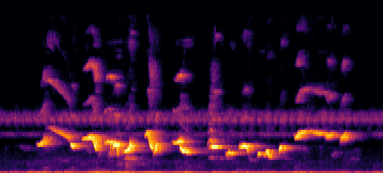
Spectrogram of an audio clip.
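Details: In the Indian morning, an Oriental magpie-robin pours out a loud, varied song of clear whistled slurs and quick chirps, phrase after phrase, over a continuous high-pitched insect buzz.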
